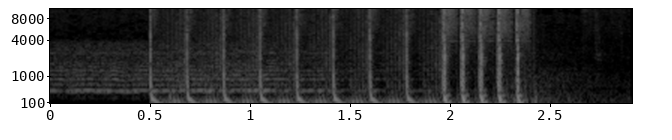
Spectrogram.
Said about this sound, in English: Wow, there it is, our commercial bumper. Boom.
